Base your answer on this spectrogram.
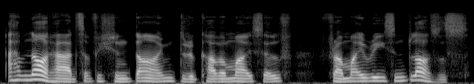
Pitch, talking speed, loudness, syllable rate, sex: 150 Hz, 165 wpm, -19 LUFS, 4.6 syllables/s, male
